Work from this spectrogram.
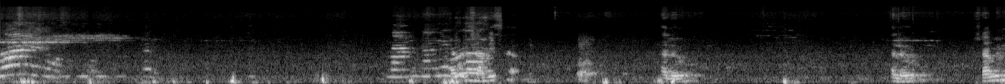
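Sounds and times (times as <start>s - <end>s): dull low thumps: 0.0s - 7.1s, 7.8s - 8.7s.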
